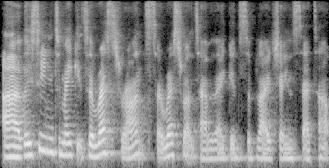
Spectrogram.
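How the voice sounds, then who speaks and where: This is a woman speaking. Her voice has vocal fry. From UK. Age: 40s. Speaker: channel host, relocation coach. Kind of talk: live-stream talk answering viewer questions. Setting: live stream. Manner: casual with frequent fillers.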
